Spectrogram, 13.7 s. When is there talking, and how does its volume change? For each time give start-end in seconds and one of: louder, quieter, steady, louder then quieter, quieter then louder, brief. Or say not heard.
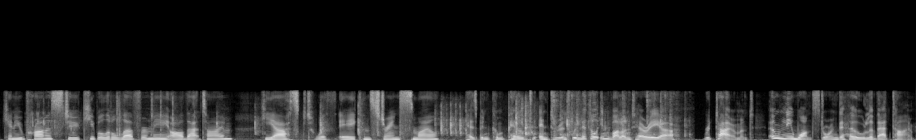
0.1-13.7 steady.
